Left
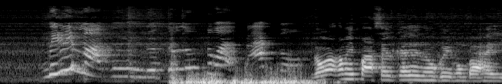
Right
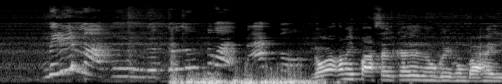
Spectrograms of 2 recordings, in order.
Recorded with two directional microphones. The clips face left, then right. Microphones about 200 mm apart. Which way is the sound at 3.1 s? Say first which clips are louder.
Left 1 dB; 5° right (ahead or behind).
